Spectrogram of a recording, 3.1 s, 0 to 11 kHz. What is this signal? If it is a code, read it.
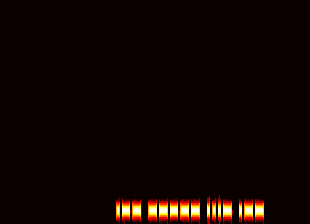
Morse code, heard as a keyed tone, about 46 wpm, 700 Hz. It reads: W0VW
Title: USA Call Signs - 4 Characters - 2x Character Spacing - 45wpm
